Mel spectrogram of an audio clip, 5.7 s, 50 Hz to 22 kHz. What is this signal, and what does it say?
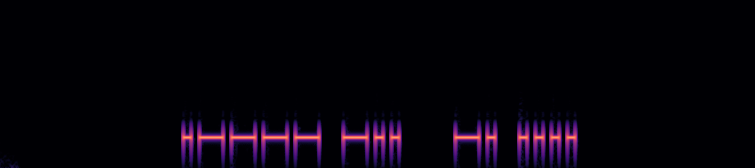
Morse code, heard as a keyed tone, about 21 wpm, 700 Hz. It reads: 1D NH
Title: Field Day Exchanges - 20wpm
